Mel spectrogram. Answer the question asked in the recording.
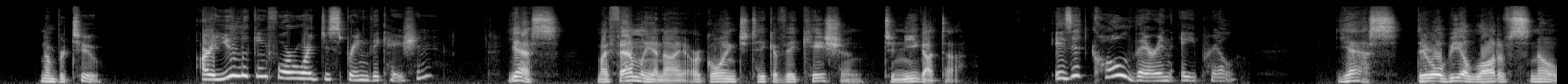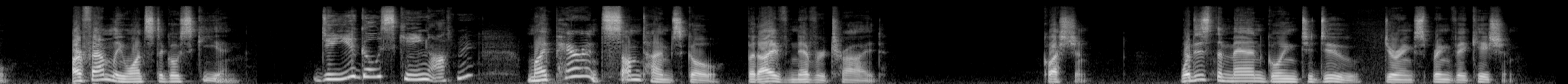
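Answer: Go skiing in Niigata with his family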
